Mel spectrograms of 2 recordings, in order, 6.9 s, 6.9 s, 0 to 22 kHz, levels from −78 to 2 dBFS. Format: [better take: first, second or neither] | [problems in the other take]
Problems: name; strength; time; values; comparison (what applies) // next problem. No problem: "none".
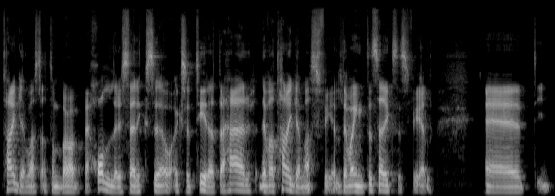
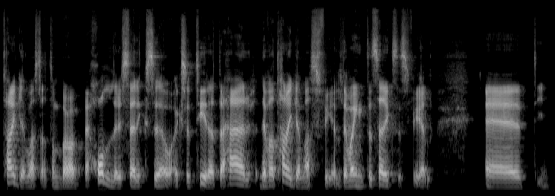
first | thin; very; fading below 400 Hz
